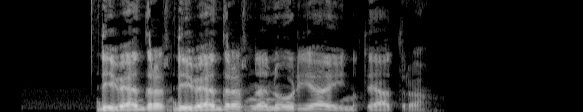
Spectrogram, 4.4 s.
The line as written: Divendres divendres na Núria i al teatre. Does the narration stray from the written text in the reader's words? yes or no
no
